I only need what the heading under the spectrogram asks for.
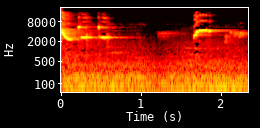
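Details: Canary from a lure recording for training young canaries: two brief, clear whistled notes, one falling, one rising then fading, separated by quiet.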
